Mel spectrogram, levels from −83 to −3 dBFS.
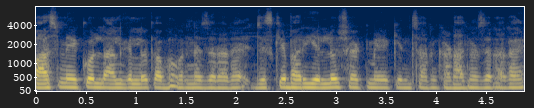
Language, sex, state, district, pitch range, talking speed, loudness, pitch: Hindi, male, Bihar, Supaul, 135-140 Hz, 280 wpm, -22 LUFS, 135 Hz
